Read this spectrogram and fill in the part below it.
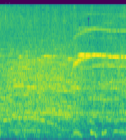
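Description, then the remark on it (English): A large crowd cheers and shouts loudly without pause, many voices blending into a dense roar with a few high-pitched yells rising above it. “Wow, what a crowd.”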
